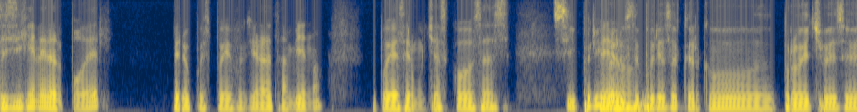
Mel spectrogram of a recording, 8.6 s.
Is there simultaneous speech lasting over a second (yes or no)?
no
